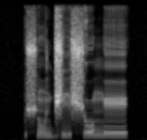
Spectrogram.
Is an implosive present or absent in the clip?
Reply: absent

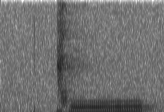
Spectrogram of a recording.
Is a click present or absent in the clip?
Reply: present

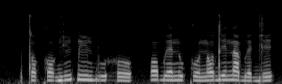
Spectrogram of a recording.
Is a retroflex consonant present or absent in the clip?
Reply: absent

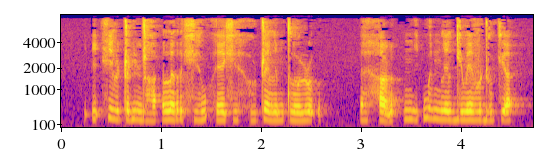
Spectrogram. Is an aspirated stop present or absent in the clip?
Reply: absent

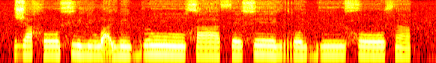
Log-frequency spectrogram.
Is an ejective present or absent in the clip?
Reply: absent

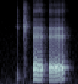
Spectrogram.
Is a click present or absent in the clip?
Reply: absent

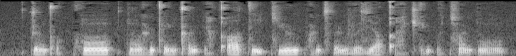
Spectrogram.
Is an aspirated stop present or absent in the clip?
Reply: present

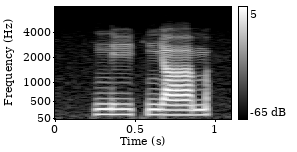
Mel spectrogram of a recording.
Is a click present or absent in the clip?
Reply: absent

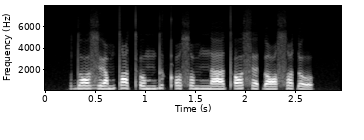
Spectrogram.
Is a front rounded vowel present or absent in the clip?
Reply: present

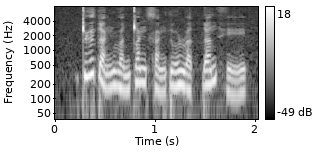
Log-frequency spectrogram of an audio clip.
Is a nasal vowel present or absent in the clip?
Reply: absent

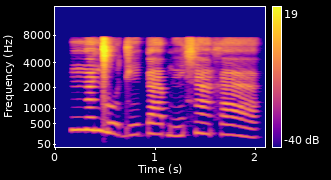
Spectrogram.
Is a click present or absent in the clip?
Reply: present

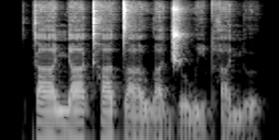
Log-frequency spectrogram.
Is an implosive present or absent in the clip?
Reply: absent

